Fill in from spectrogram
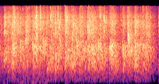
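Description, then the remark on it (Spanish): An audience applauds the Lord at night, many hands clapping together in a dense, continuous wash of sound that holds at an even loudness throughout, with no voices standing out. “¿Por qué no aplaudes al Señor en esta noche?”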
